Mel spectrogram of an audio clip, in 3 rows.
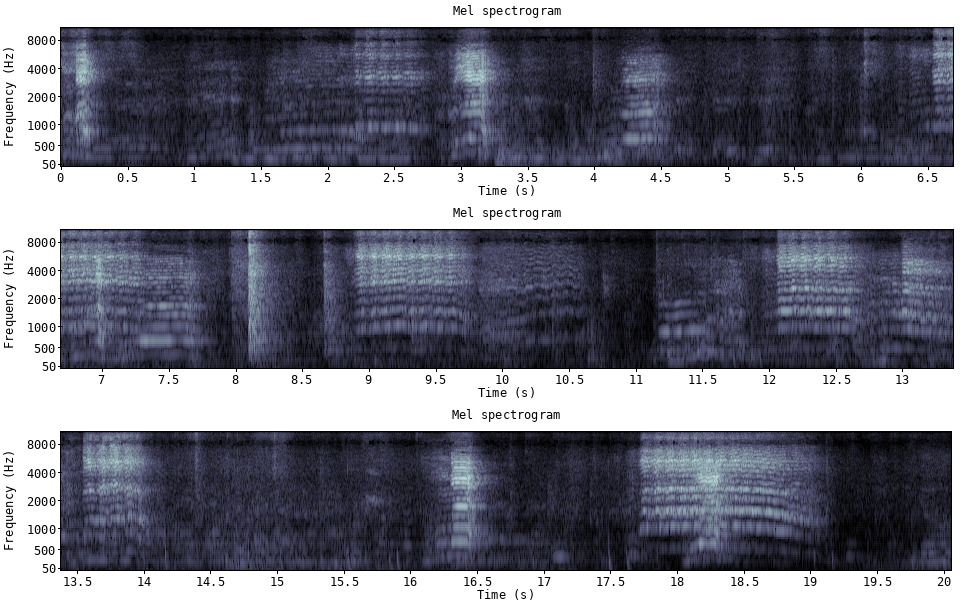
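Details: Goats at a farm in Japan on 3 May 2023, during a doe's birth of two kids watched by many volunteers; several loud, wavering, harmonic bleats at irregular intervals, mixed with people talking nearby.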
